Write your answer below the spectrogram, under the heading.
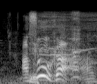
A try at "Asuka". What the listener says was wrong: The U is silent.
